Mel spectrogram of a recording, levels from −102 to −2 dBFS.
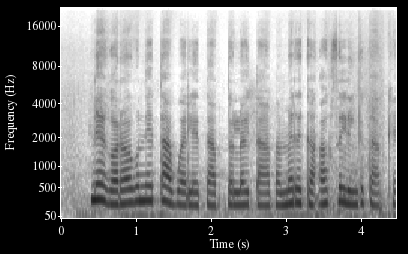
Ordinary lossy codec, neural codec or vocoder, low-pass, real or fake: none; codec, 44.1 kHz, 7.8 kbps, Pupu-Codec; none; fake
